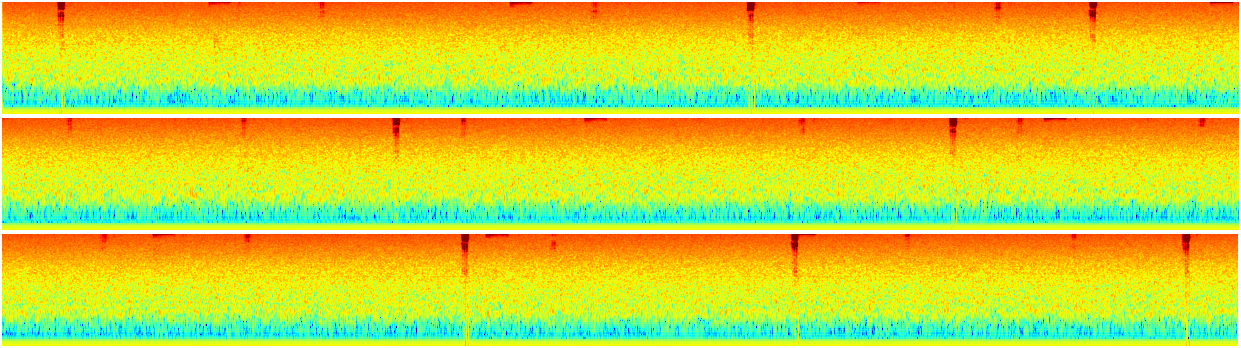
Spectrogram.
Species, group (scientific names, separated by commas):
Pholidoptera griseoaptera, Orthoptera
